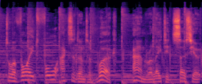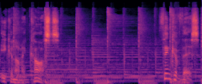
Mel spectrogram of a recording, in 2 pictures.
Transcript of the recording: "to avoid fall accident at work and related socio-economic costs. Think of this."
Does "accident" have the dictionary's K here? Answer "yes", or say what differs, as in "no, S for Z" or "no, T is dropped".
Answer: yes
